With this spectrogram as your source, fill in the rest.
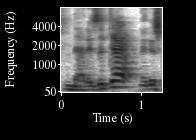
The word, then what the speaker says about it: tet: Is that a tat? That is a tet.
